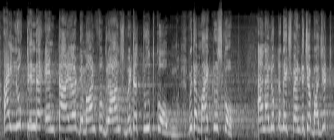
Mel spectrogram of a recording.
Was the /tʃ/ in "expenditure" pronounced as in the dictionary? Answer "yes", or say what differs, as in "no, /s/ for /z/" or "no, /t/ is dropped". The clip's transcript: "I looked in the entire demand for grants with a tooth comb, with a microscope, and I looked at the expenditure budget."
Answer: yes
